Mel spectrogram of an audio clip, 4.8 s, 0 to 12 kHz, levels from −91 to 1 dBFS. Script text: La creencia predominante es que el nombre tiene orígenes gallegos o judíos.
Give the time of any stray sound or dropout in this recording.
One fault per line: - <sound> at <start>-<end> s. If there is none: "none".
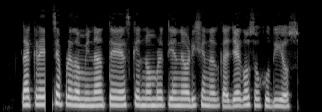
- dropout at 0.7-0.8 s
